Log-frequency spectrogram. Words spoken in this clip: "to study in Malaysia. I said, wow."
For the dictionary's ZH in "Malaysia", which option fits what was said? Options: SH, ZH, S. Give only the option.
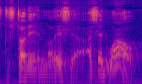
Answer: S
